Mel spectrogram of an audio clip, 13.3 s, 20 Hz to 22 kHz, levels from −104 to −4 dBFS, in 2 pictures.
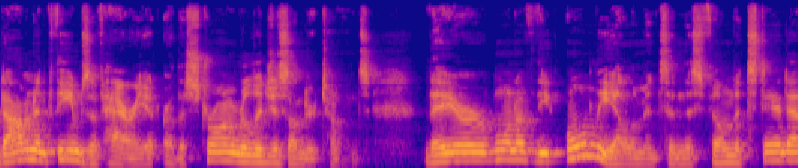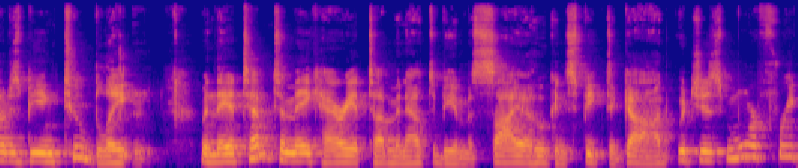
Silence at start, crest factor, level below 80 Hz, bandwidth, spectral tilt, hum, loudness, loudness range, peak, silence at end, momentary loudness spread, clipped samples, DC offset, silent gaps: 0 s; 18 dB; -84 dBFS; over 20 kHz; -4 dB/octave; none; -33 LUFS; 2 LU; -16 dBFS; 0 s; 9 LU; under 0.1%; under 0.1%; none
